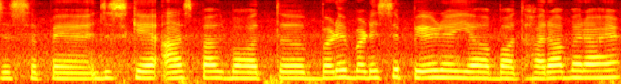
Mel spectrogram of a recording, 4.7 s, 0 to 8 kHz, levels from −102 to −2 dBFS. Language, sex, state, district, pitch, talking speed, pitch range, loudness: Hindi, female, Bihar, Darbhanga, 225 Hz, 220 wpm, 220-240 Hz, -20 LUFS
